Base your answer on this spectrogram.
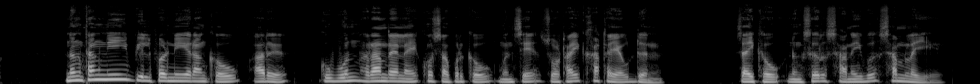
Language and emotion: Bodo, neutral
